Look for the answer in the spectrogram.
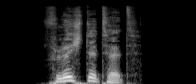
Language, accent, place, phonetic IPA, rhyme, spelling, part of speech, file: German, Germany, Berlin, [ˈflʏçtətət], -ʏçtətət, flüchtetet, verb, De-flüchtetet.ogg
- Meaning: inflection of flüchten: 1. second-person plural preterite 2. second-person plural subjunctive II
